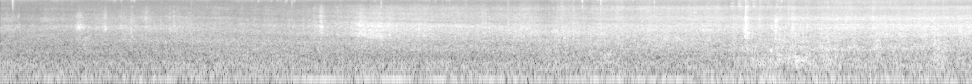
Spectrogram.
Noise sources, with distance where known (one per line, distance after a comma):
engine of unclear size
